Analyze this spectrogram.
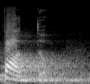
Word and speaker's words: পদ্ম: উচ্চারণে বানান করার সময় পদ ম হলেও উচ্চারণের ক্ষেত্রে কিন্তু পদ্মই হয়, ঠিক আছে? আচ্ছা, তাহলে আমরা এটা কি উচ্চারণ করব? পদ্ম। কিন্তু বানান করব প দয়ে ময়ে যুক্ত, অর্থাৎ পদ্ম, কিন্তু বলার সময় বলবো পদ্ম।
